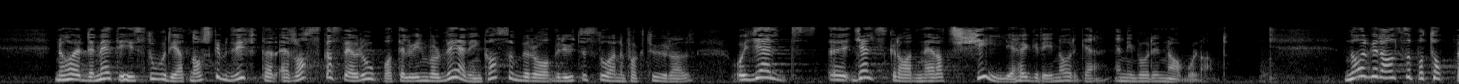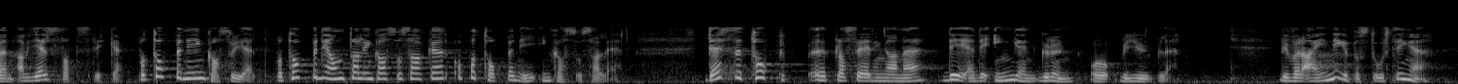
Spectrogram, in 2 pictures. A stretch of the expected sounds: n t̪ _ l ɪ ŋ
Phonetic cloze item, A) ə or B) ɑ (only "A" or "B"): B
